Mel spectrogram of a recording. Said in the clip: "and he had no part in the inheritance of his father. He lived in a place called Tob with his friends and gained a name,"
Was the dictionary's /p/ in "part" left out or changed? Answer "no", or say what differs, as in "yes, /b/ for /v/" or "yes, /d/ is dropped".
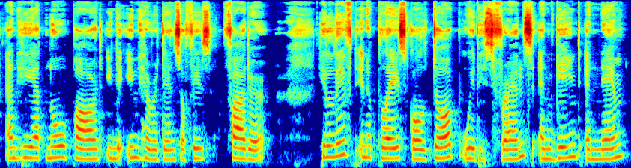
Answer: no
